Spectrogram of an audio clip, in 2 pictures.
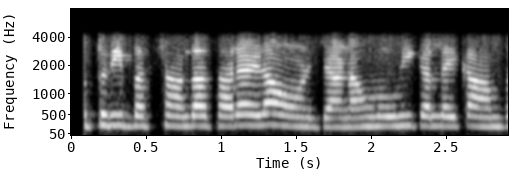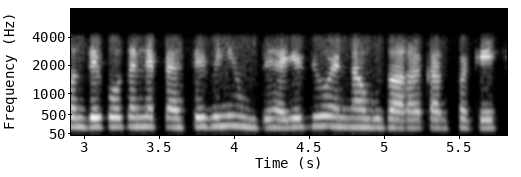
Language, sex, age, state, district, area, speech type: Punjabi, female, 30-45, Punjab, Mansa, urban, conversation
